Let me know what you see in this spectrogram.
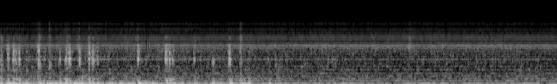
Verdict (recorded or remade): remade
